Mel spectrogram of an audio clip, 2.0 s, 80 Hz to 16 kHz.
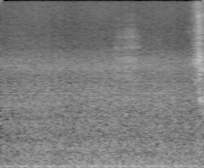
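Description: Mercedes-AMG GT's twin-turbo V8 idling at standstill, a steady low rumble heard from inside the cabin.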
